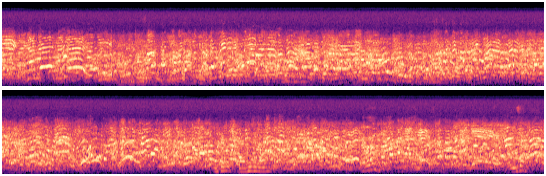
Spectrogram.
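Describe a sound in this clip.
A crowd of young girls screams and chatters excitedly close by.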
